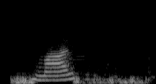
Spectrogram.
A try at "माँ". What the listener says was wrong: नहीं, नून गुन्ना है ना वो।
